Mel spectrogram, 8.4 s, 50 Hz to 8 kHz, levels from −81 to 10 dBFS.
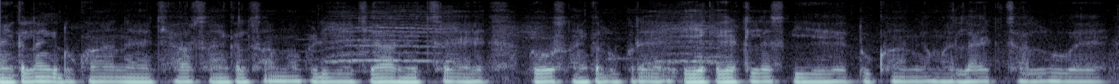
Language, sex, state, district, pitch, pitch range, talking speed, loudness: Marwari, male, Rajasthan, Nagaur, 110 Hz, 105-110 Hz, 185 wpm, -18 LUFS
